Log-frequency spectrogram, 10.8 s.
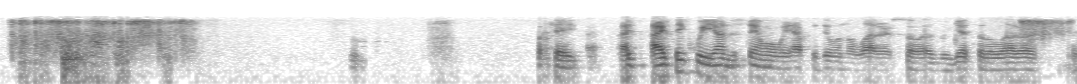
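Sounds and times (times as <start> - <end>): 
paper rattling on a call line: 0.1 - 2.0, 10.2 - 10.7
speech: 5.6 - 10.7.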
